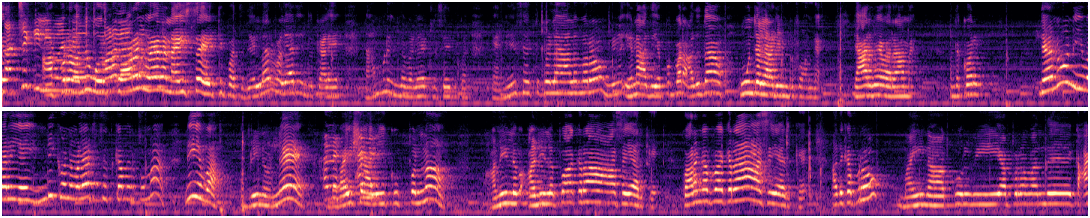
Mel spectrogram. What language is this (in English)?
Tamil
